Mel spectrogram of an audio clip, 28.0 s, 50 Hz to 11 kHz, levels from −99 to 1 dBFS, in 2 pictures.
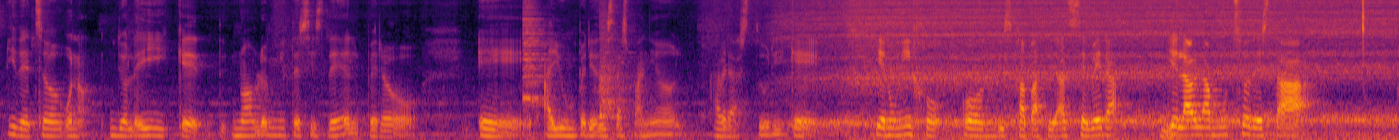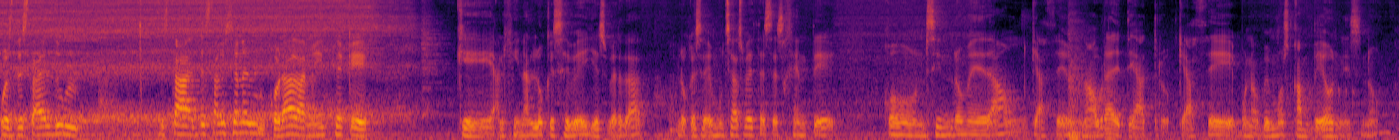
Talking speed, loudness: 175 wpm, -30 LUFS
